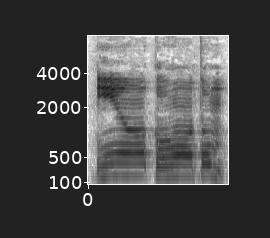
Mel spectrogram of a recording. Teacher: after the noon sakin the next letter is ta, we make ikhfa which is the light ikhfa. Same on the light ikhfa here on the next noon.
